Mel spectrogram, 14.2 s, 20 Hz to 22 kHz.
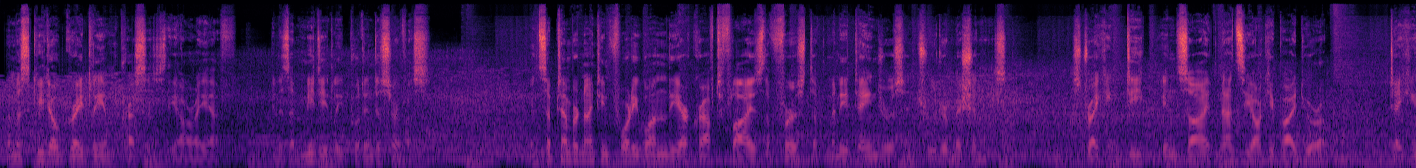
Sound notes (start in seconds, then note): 4.5 plane engine roaring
